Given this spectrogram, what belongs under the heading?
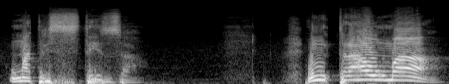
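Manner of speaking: slow, rising fervent sermon voice building up; preaching. Acted. Pastor preaches freedom to his congregation, fervent slow preaching. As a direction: proclaim it, stretching the key words.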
